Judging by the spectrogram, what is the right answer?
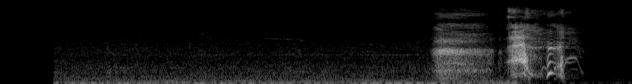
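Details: Woman sneezing with flaring nostrils after an itch: quiet room hiss, a sharp inhaled build-up, then one forceful explosive sneeze with a short trailing vocal release.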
